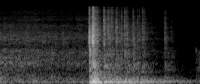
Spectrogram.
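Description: A storage cabinet door in a camper being opened: a low rubbing for about a second, then one sharp knock that dies away.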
